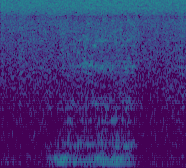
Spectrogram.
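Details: A single low, rumbling snore lasting about a second from a sleeping female dog, a soft vibrating breath: snoring.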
